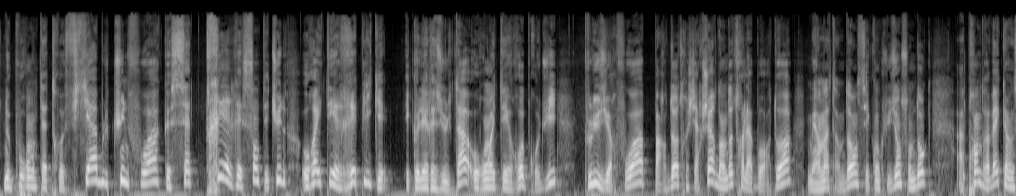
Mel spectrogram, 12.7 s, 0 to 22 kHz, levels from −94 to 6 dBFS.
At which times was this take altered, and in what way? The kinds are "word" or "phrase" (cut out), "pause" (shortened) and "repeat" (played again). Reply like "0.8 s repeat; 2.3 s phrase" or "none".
10.0 s pause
